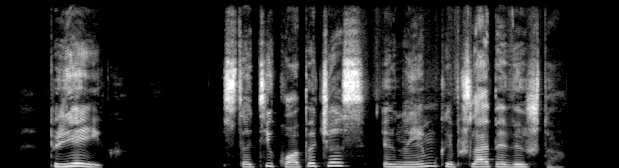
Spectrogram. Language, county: Lithuanian, Vilnius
